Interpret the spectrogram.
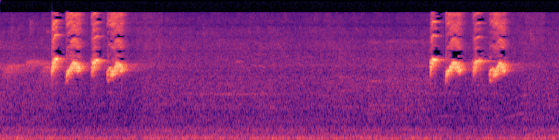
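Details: A female red-whiskered bulbul sings to stimulate males, delivering two matching phrases of four bright, bouncing whistled notes about four seconds apart, over a low continuous hum.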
